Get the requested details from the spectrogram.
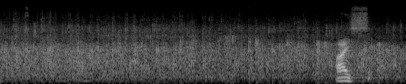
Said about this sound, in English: And give them a big hand clap.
